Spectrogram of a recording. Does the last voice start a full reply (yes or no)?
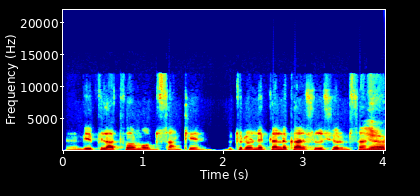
yes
